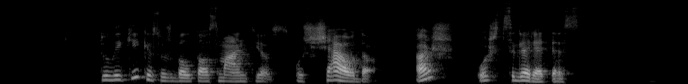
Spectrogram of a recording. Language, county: Lithuanian, Vilnius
